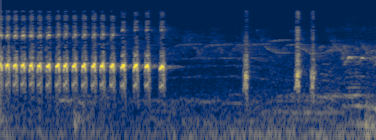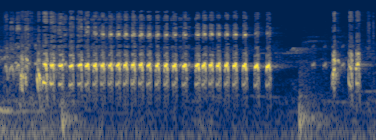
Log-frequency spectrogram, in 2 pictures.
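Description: A laughingthrush gives two bursts of rapid, evenly spaced harsh notes, about ten a second, separated by a few quieter clicks and chirps.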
